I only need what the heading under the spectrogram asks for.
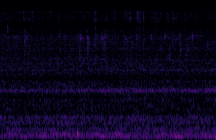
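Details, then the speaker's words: Kohler toilet with a canister flush valve, after replacing the canister seal gasket to fix a running toilet: steady, even hiss of water refilling the tank with no surging. The tank appears to be holding water; normal refill. "It's filling up, so that's a good sign."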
